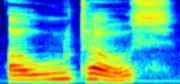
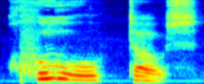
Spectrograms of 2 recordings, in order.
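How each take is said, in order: First: The word starts directly with the vowel. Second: The word starts with a breathy H sound. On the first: The speaker calls it wrong. "instead of otos" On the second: The speaker calls it right. "a rough H sound"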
